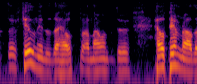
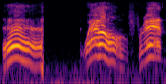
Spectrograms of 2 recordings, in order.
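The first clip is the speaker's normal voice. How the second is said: higher, louder mock of his buddy; hammed-up, higher and louder take on his pal; impression of friend; 6 semitones higher, 6 dB louder, much slower than usual. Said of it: "that's what I sound like?".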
